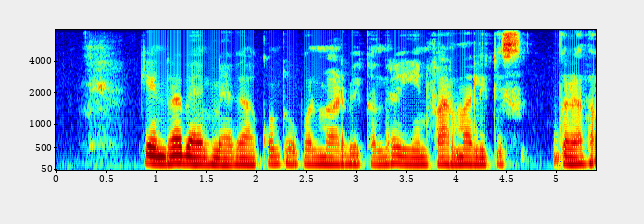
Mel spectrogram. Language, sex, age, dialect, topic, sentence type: Kannada, female, 36-40, Dharwad Kannada, banking, statement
